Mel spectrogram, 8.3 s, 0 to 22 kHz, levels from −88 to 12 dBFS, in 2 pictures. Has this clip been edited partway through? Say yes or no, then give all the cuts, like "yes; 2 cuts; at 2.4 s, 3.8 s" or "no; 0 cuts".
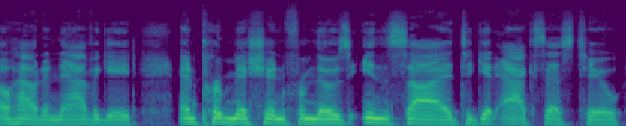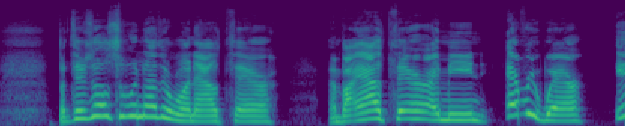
no; 0 cuts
